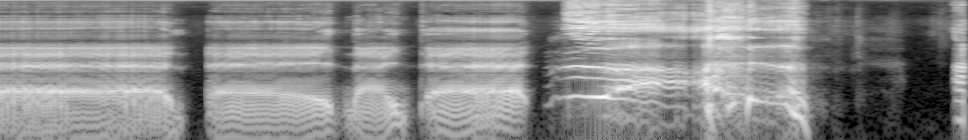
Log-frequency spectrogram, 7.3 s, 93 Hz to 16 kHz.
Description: I tried to count by burping. I counted till 10. Then almost puked.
